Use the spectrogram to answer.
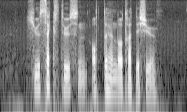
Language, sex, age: Norwegian, male, 26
